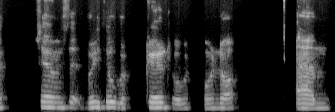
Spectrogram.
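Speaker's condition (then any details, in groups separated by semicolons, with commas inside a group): Cerebral palsy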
